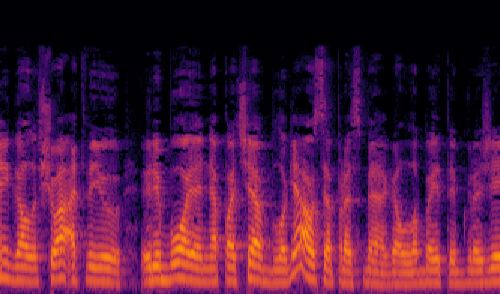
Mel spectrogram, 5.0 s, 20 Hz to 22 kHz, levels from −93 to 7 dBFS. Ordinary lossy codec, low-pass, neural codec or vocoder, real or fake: AAC, 32 kbps; 19.8 kHz; none; real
